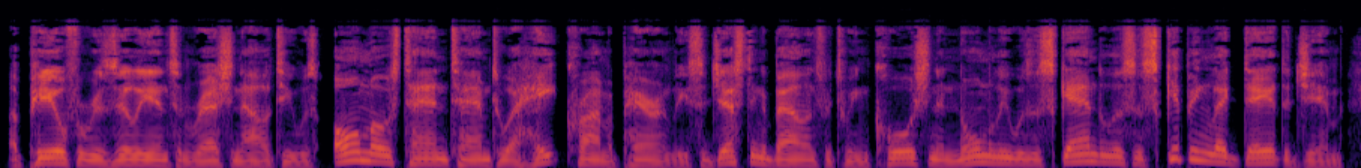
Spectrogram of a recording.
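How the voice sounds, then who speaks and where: Low, dry-recorded sardonic male narrator. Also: big pitch swings, quick pace, few pauses, no room sound. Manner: sardonic, mocking. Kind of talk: scripted commentary narration.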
